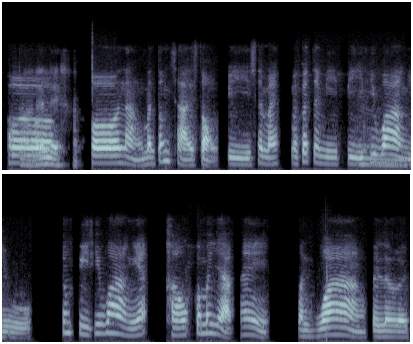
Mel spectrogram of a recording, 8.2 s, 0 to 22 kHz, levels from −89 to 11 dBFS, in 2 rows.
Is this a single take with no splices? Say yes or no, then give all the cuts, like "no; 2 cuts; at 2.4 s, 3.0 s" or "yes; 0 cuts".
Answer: yes; 0 cuts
